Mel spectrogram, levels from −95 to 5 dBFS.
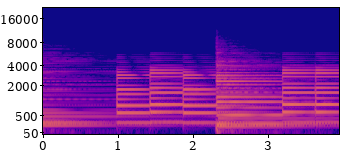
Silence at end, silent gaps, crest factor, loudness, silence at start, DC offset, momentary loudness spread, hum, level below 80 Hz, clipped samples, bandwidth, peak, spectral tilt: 0 s; none; 14 dB; -33 LUFS; 0 s; under 0.1%; 14 LU; none; -70 dBFS; under 0.1%; 9.4 kHz; -20 dBFS; -4 dB/octave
